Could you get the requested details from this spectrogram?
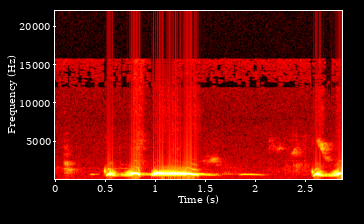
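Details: Decoy spotted dove in the 'giọng thổ pha' voice style, cooing to spur rival doves to fight: a quick stuttered double note, then a long, even, throaty coo falling at the end, with a faint low hum before the next phrase begins.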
